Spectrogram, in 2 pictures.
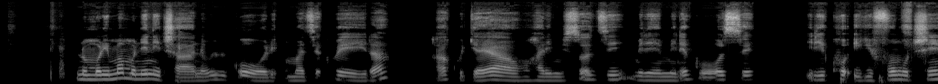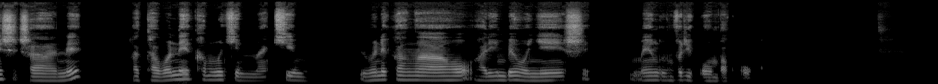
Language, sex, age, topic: Rundi, female, 25-35, agriculture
